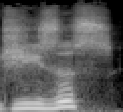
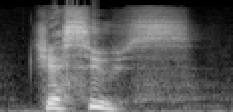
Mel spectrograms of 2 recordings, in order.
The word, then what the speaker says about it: Jesus: He's not called Jesus, and he's not called Jesus. His name is Jesus. – Jesus. – It's also, it's the Portuguese translation, so J is a Z sound.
